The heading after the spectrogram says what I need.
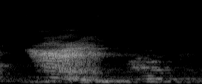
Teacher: ain keluar dari tengah tenggorokan atau tenggorokan bagian tengah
